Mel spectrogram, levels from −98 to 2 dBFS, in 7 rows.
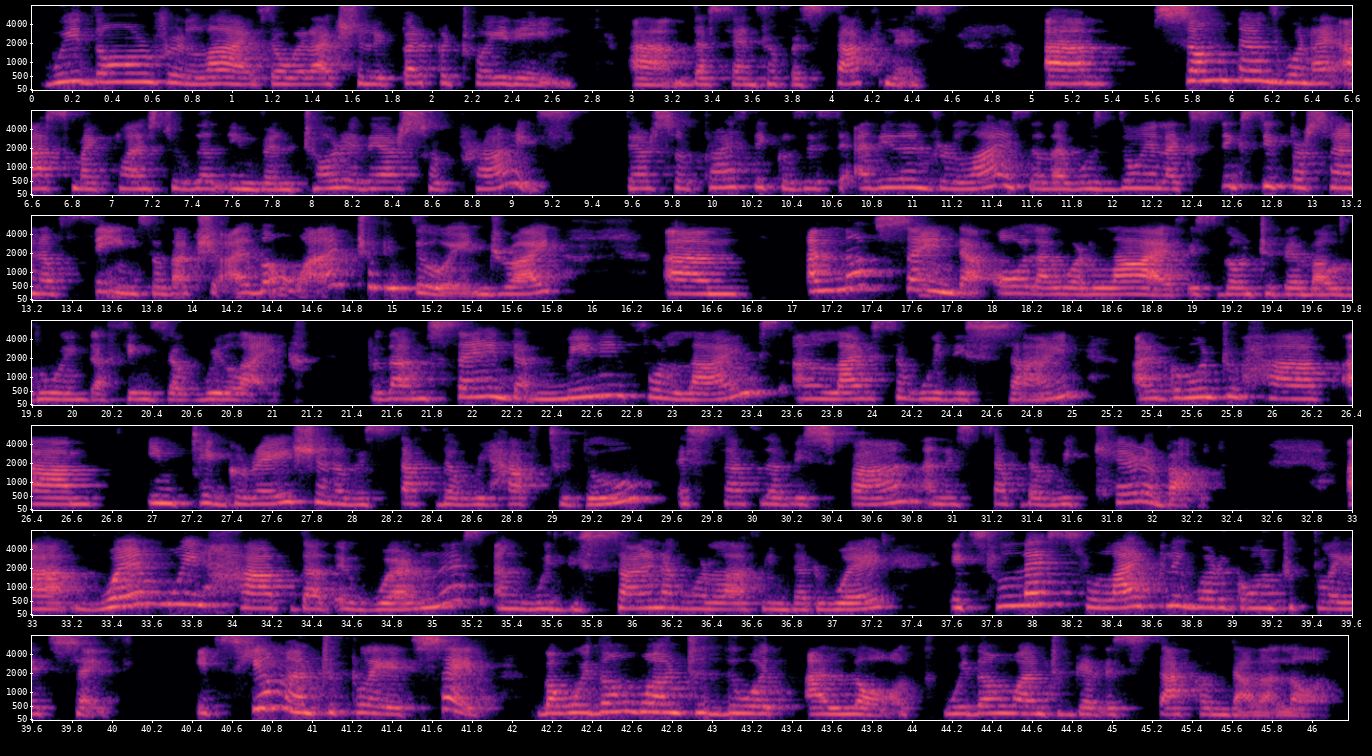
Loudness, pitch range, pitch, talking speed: -37 LUFS, 225-280 Hz, 240 Hz, 205 wpm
